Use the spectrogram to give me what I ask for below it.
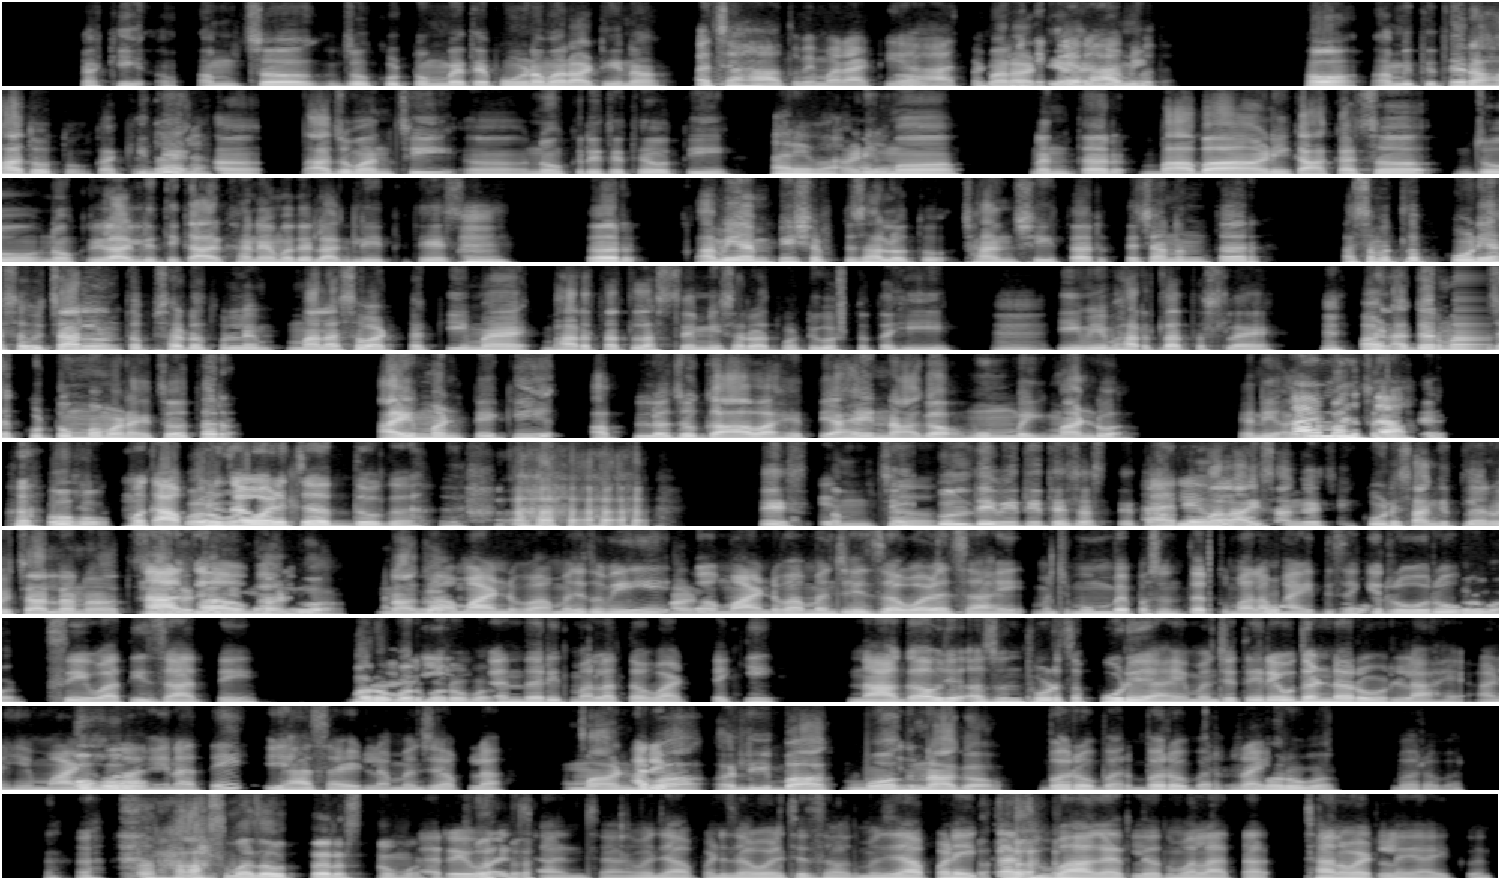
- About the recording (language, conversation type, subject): Marathi, podcast, तुमचं कुटुंब मूळचं कुठलं आहे?
- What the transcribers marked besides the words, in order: "कारण की" said as "का की"; chuckle; surprised: "काय म्हणता?"; chuckle; chuckle; tapping; in English: "राइट"; chuckle; laughing while speaking: "तर हाच माझा उत्तर"; chuckle; chuckle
